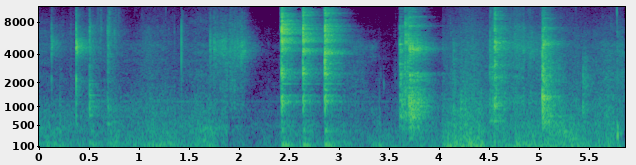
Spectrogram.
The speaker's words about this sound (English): First, the pineapple, which hopefully now is mostly out of juice. I'm giving it one more good squish against the back of the mesh sieve thing. And that goes in.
